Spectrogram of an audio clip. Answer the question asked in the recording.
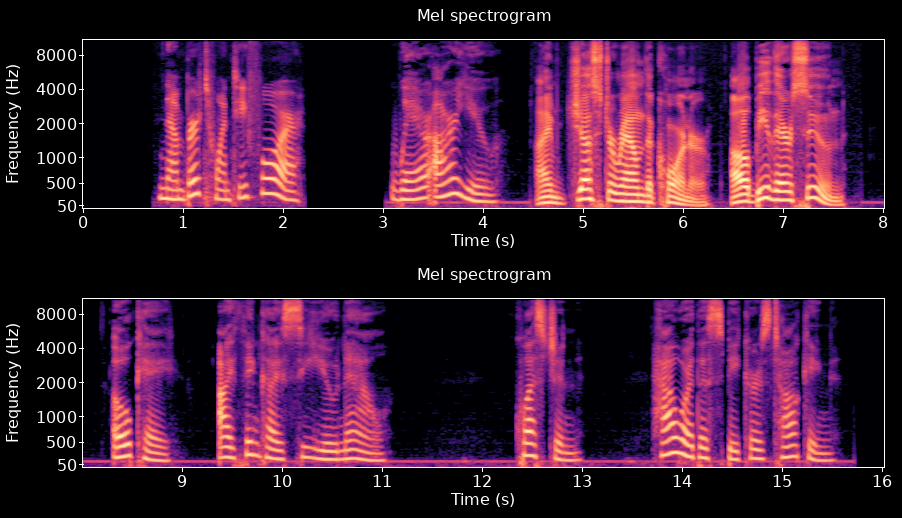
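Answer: On the phone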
